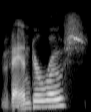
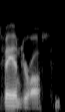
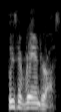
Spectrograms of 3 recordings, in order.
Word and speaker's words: Vandross: Is that how you pronounce it? Vanderos. That was Vandross. Yeah. Luther Vandross.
